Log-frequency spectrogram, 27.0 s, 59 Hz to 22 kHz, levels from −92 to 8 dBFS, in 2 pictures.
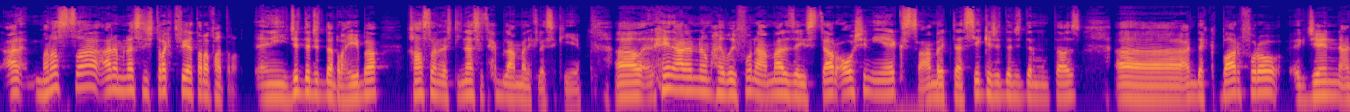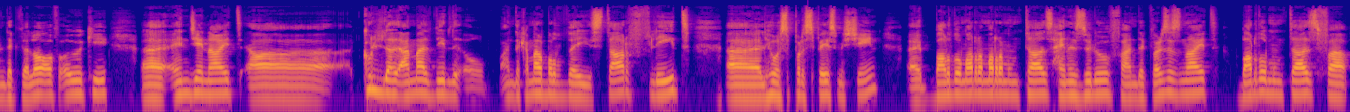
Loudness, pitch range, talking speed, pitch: -19 LUFS, 130-160 Hz, 160 wpm, 150 Hz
